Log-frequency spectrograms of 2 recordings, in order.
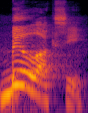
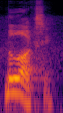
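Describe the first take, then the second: First: Biloxi with BILL punched higher; stress on BILL. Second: Said in the usual way. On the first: Shown as a demonstration. Showing chat how to say it, Biloxi stressed on BILL. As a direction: hit the first syllable of Biloxi, BILL-oxi. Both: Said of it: "Emphasis on the Bill".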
